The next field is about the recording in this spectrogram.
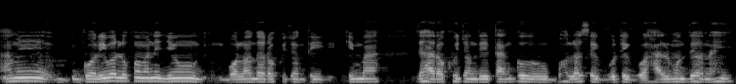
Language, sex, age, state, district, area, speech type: Odia, male, 18-30, Odisha, Nuapada, urban, spontaneous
